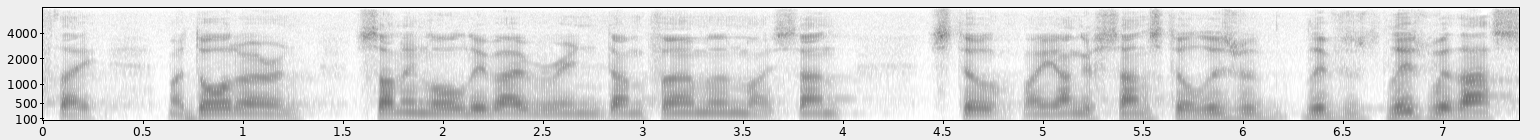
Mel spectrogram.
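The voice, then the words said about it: Broad, thick Scottish accent. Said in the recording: “I can sound like a Scots. You can hear my voice and the accent. ... it's pretty broad and thick, isn't it?”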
